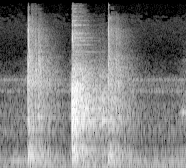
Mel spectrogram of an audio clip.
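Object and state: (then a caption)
Baked-through bread loaf, hollow. A bread loaf, baked ten more minutes on the top shelf, is tapped three times and gives short, hollow, papery knocks with a brief ring. The hollow sound shows the loaf is baked through and done.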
